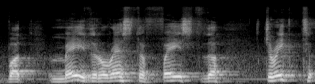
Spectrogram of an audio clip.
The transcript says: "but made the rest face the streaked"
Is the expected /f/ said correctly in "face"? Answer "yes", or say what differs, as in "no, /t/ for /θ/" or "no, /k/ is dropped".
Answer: yes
